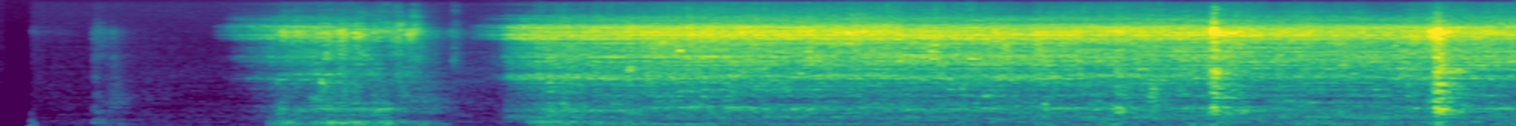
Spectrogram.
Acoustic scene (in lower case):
kitchen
